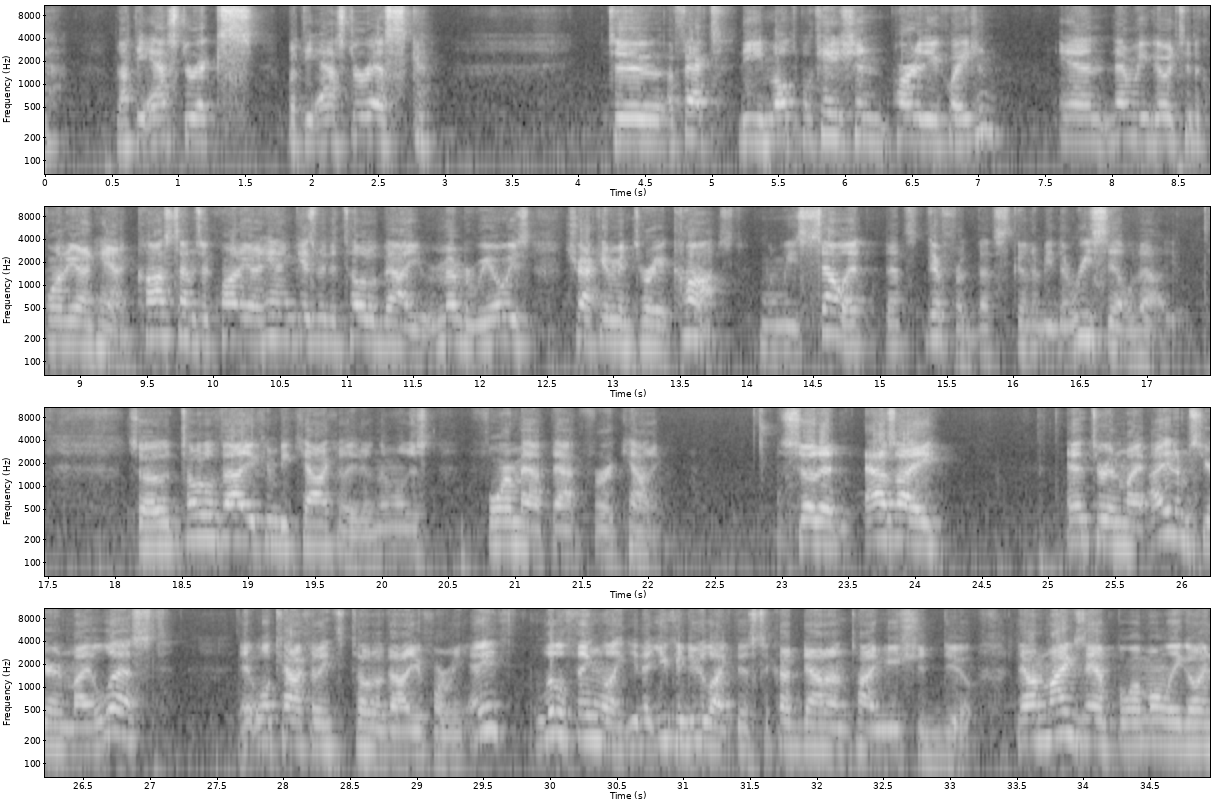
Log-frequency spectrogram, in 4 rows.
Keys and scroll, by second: 8.2 Left, 17.2 Return, 18.0 Up, 24.6 ctrl+c, 25.4 shift+Down, 27.0 Return, 27.8 Down, 28.5 ctrl+Left, 28.6 Right, 32.2 Left.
